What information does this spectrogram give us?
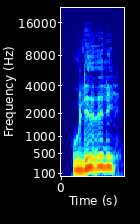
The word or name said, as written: ulidelig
